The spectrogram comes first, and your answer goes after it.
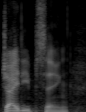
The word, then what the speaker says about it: Jaideep Singh: Jaideep Singh is the correct way to pronounce his name.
